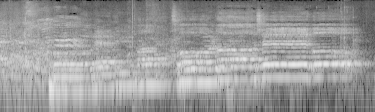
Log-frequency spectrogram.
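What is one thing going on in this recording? A group of children sing together through a loudspeaker.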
